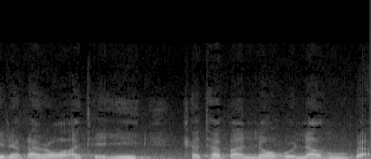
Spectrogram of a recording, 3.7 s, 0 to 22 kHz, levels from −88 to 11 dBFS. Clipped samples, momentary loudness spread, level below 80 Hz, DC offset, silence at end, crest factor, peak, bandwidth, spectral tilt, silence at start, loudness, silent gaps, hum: under 0.1%; 7 LU; -70 dBFS; under 0.1%; 0 s; 16 dB; -4 dBFS; 10.5 kHz; -8 dB/octave; 0 s; -21 LUFS; none; none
